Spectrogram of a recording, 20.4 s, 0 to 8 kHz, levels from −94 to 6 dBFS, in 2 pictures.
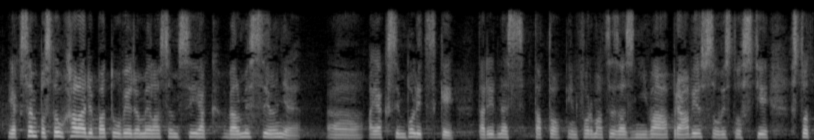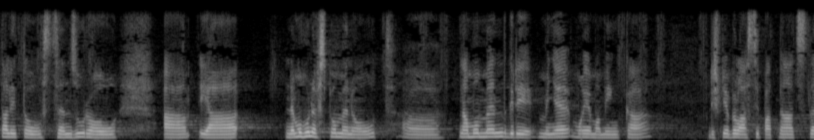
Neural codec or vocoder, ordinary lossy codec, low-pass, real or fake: none; none; 7.2 kHz; real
